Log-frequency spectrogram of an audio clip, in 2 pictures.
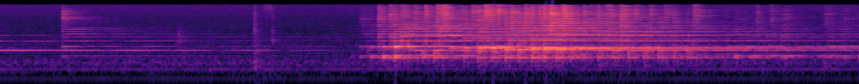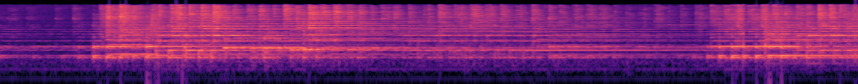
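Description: Solo yanggeum, the Korean hammered dulcimer with metal strings: a few sparse ringing notes, then, about five seconds in, a loud, dense stream of rapid notes that swells and fades. The stream surges again around the middle and just before the end.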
